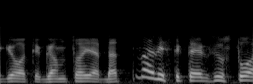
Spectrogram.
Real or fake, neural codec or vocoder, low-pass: fake; autoencoder, 48 kHz, 128 numbers a frame, DAC-VAE, trained on Japanese speech; 5.4 kHz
